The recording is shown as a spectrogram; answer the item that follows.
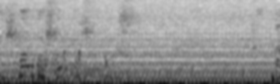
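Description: Steady low electrical mains hum through the microphone and PA sound system, with a faint even background hiss.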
